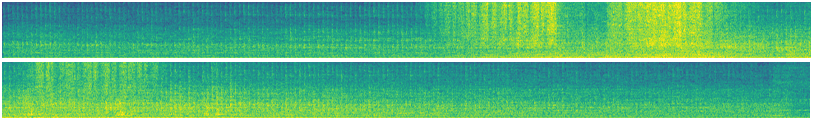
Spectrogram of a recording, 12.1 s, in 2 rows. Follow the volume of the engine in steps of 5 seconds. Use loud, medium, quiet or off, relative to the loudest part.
medium, loud, medium.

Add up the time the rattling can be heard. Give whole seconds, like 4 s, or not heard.
2 s.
